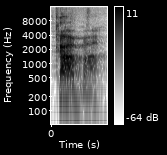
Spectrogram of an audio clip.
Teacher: como o som do A tem que ser muito aberto, então a gente tem que dizer cama.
